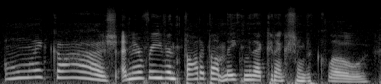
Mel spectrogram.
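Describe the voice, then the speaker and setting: A woman co-hosting a podcast, chatting casually in a giggly, expressive way as she reacts to listener comments. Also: on the high side, fairly quick, poor audio. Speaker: podcast co-host.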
